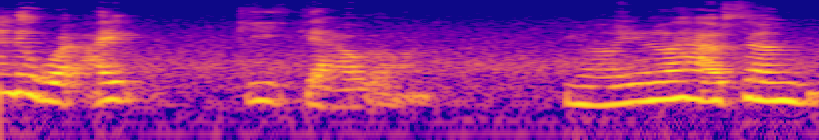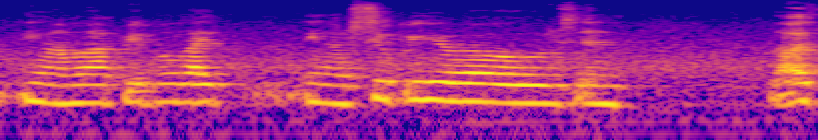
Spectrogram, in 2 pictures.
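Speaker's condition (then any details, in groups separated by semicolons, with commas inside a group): Tongue cancer; had speech therapy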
